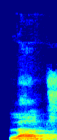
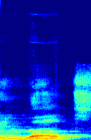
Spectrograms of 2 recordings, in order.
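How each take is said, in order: First: Said in the usual way. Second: A tender Loves on the phone to his wife; sweetly said Loves. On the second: Retold or imitated. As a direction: coax Loves like a loving husband. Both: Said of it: "ang ganda pa ng sabi".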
